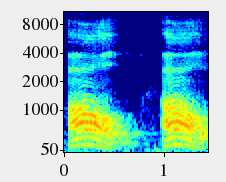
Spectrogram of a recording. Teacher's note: é o dark L que a gente fala, quando a língua vai para trás, quando você pronuncia o L, não é igual o L do português.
